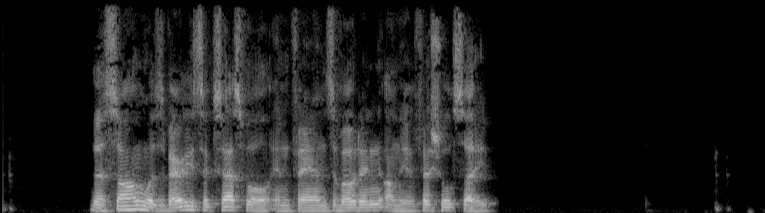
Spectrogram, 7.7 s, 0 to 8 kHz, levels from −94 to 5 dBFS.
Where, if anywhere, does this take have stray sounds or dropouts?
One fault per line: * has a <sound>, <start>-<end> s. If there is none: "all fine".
all fine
